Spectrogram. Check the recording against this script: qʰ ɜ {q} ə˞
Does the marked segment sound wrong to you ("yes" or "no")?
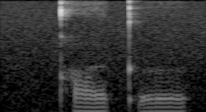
yes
